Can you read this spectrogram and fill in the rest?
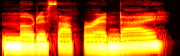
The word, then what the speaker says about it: modus operandi: Modus operandi. Did I say that correctly? – Yeah, that's what you call it. Yeah, you did.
